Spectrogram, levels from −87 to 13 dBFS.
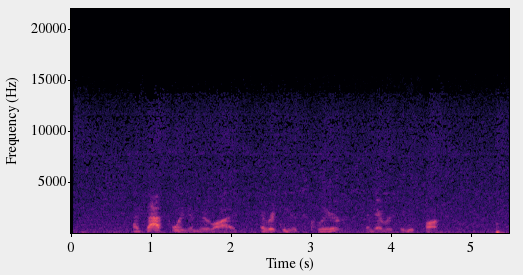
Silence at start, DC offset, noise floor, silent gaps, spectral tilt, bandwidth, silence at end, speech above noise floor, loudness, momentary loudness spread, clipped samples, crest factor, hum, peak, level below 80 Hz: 0.05 s; under 0.1%; -51 dBFS; none; -5 dB/octave; 15 kHz; 0 s; 19 dB; -32 LUFS; 24 LU; under 0.1%; 22 dB; none; -10 dBFS; -54 dBFS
